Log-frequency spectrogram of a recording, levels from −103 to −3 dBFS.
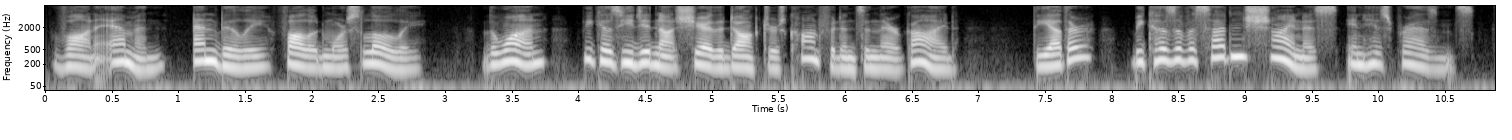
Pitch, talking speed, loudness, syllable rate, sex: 195 Hz, 165 wpm, -19 LUFS, 5.7 syllables/s, female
